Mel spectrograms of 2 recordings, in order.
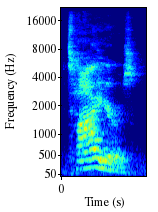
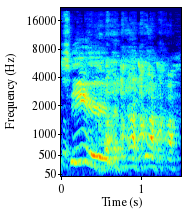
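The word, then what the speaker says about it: tyres: He said tears. That is not a tire. Tire. Okay. The way it's the way it's spelled throws it off. So like look at it and it's like I think it says T. This one says T Y R E S.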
